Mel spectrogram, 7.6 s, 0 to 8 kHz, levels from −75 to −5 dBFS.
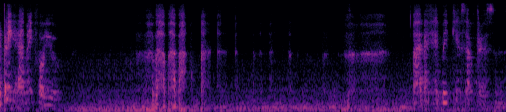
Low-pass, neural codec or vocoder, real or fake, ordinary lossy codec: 7.2 kHz; codec, 16 kHz in and 24 kHz out, 0.6 kbps, FocalCodec, streaming, 4096 codes; fake; none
